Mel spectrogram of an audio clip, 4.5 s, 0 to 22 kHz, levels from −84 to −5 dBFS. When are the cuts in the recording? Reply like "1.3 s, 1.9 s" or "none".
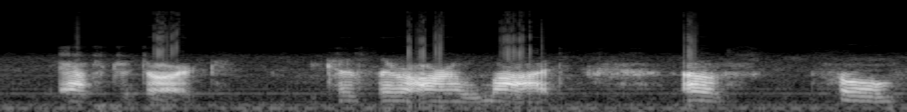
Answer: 2.6 s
